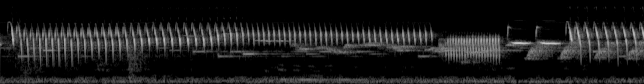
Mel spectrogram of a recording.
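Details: Canary song used as a training recording to prompt other canaries to sing: a long, fast, even trill of repeated high notes for about four seconds, then a brief buzzy burst, two short whistled notes, and another rapid trill.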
